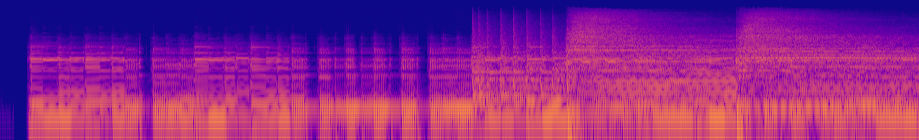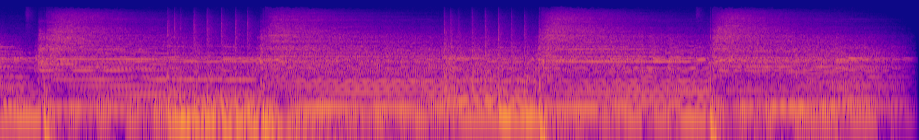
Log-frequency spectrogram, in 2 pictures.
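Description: Funky progressive rock song playing from an album recording. A sparser rhythmic opening gives way after a few seconds to a loud, full band with punchy, regularly accented beats driving steadily to the end.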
